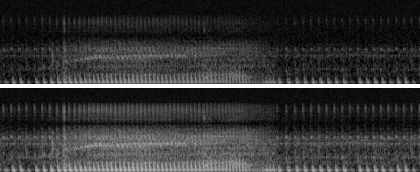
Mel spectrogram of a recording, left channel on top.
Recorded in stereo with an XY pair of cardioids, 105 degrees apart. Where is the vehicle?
60° right.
